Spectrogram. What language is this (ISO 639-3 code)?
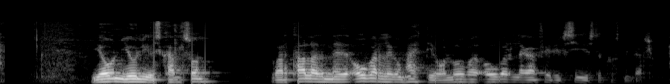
isl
